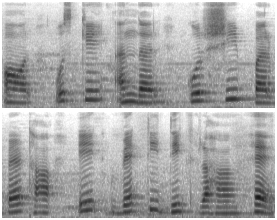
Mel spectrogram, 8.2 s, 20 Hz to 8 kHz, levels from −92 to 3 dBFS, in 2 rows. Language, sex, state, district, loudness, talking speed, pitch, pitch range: Hindi, female, Madhya Pradesh, Katni, -20 LUFS, 80 wpm, 200 Hz, 180-230 Hz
